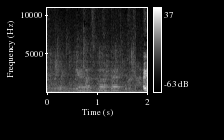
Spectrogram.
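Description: Quiet, indistinct talking over the faint hiss of a pot of water on the boil.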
